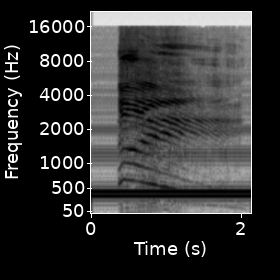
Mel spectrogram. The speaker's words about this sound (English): This control pod here had been changed, is what I'm told. So let's try it now. Just see if we get a dial tone.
